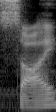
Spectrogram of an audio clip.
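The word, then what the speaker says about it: Psi: say, but it's a villain called Psy. You spell it P-S-I, and this villain has been spotted on the set.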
